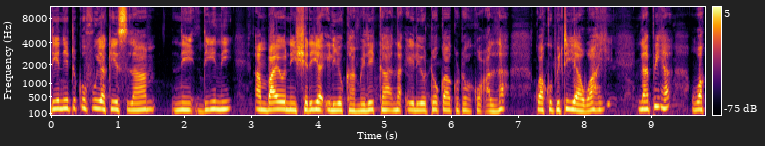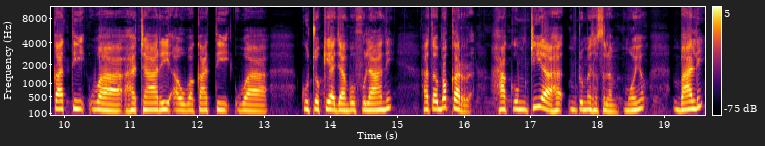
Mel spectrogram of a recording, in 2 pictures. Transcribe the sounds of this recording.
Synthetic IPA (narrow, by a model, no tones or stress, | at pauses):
d̪initukufujakiːslam | nid̪ini | ambajɔniʃaɾiaʔilijɔkamilikanaʔilijɔtɔkakuʈɔkakwaʔalːah | kwakup̬iʈiawaɦji | napija | wakat̪iwaɦataɾiʔawwakat̪iwa | kut͡ʃɔkɛad͡ʒambɔfulani | hat̪abakɐɾ | hakum̩ʈiamutumːɛs̬alsalːamːɔjɔ | bali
